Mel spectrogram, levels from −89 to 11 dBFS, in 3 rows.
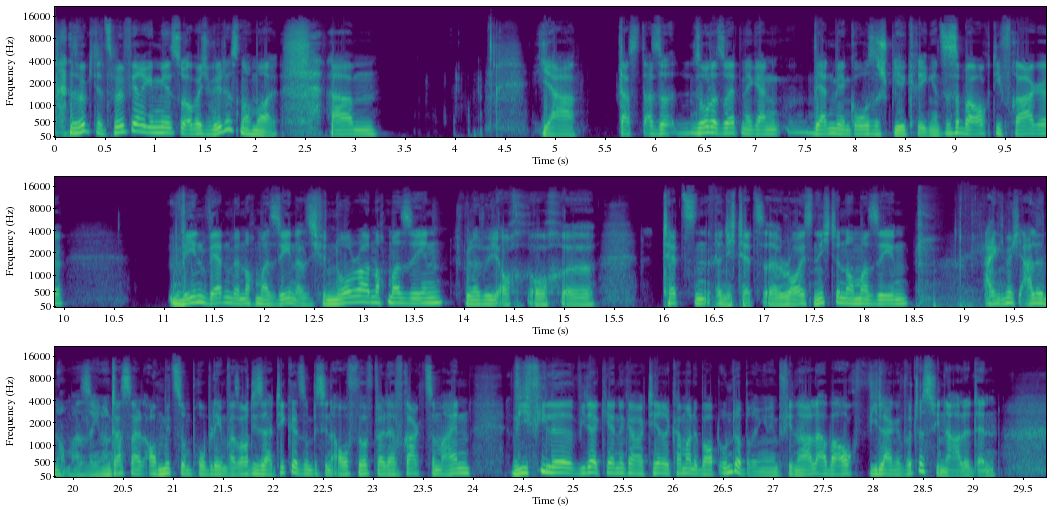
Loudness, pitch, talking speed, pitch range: -19 LUFS, 130 Hz, 215 wpm, 120-150 Hz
